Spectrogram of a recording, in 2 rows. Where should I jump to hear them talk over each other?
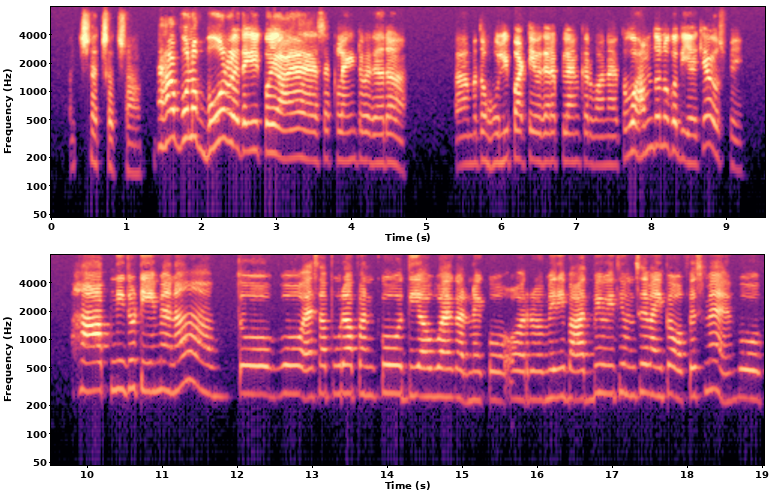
none

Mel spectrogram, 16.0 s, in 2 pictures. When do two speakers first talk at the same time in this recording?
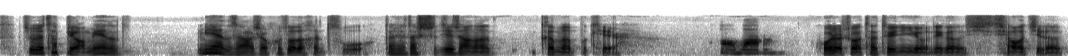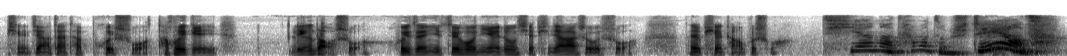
none

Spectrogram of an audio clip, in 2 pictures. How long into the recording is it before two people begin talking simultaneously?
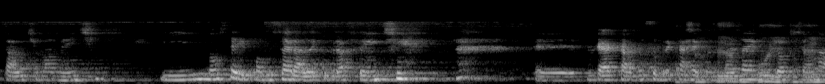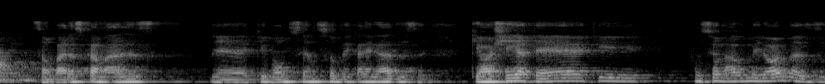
6.8 s

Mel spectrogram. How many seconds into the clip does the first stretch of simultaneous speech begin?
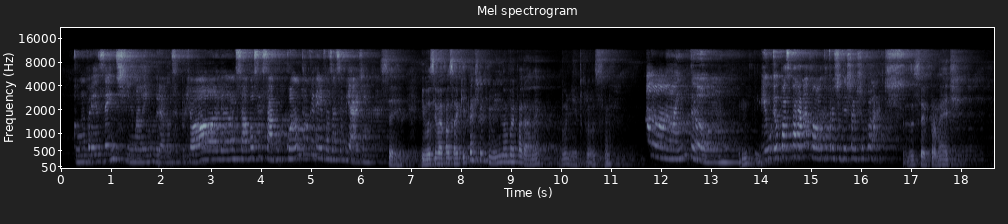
none

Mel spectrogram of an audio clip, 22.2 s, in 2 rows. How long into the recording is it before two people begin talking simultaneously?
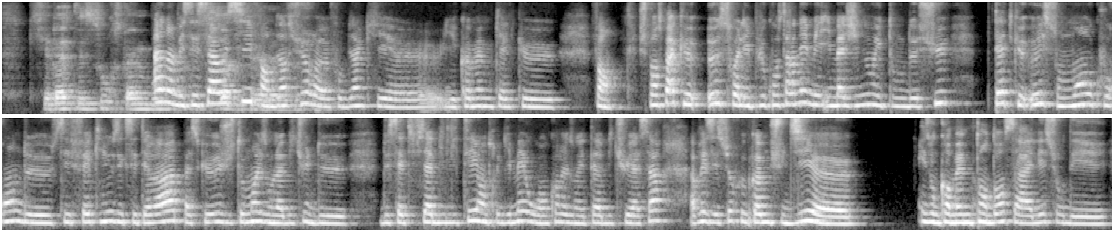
1.5 s

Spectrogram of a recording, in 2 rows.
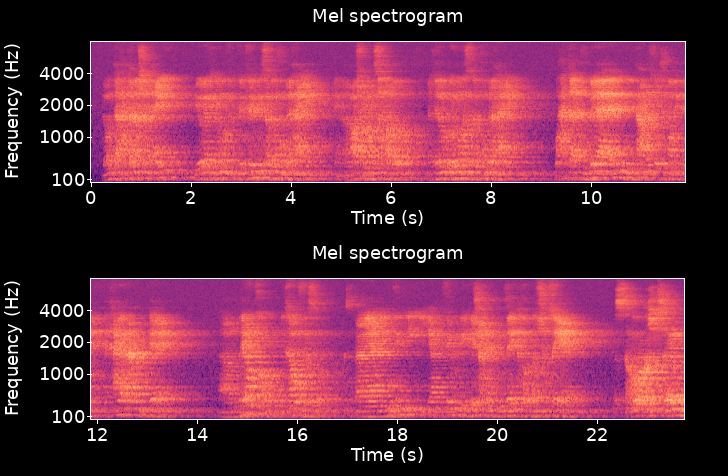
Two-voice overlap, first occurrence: none

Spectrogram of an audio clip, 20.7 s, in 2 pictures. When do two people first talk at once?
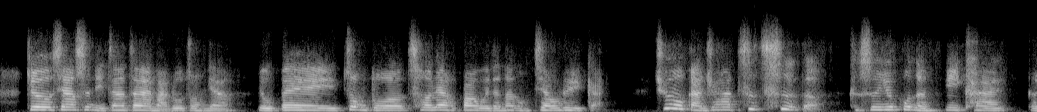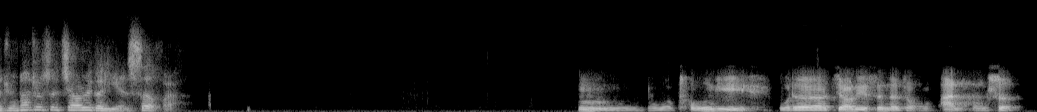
none

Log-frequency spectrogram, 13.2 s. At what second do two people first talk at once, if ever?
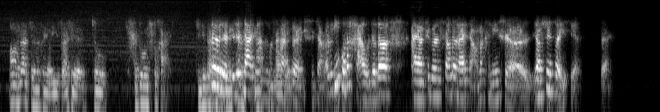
4.2 s

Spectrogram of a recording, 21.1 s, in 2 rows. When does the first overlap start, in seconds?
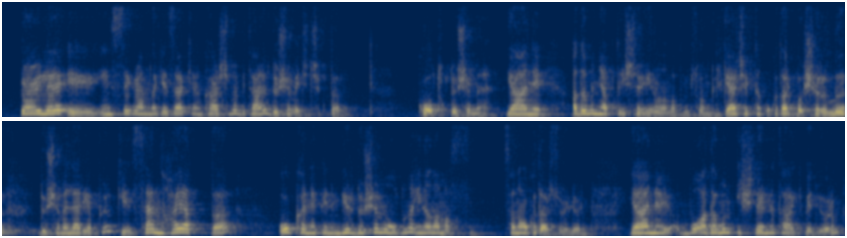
none

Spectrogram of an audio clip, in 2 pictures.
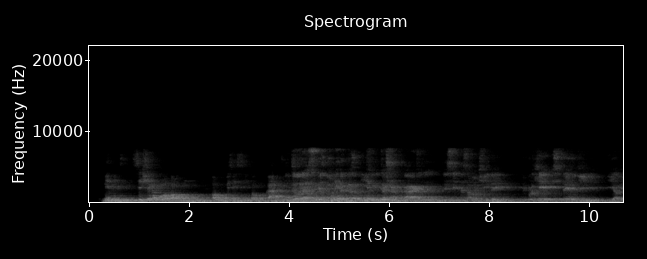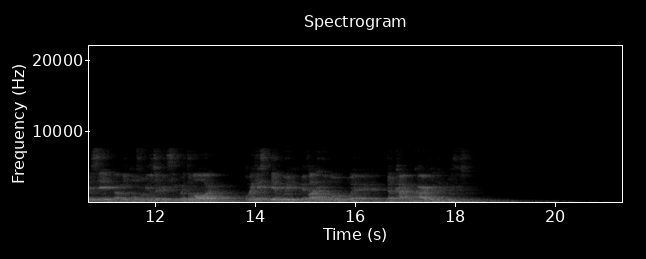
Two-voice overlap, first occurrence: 3.9 s

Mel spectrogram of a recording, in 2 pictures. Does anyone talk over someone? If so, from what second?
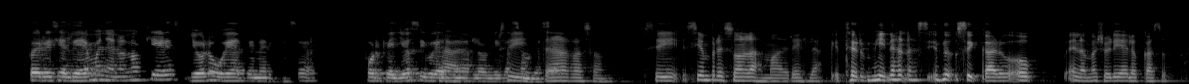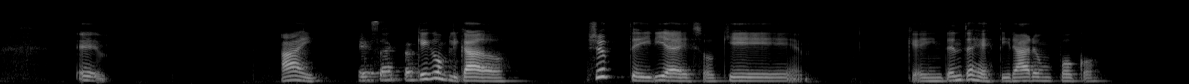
4.4 s

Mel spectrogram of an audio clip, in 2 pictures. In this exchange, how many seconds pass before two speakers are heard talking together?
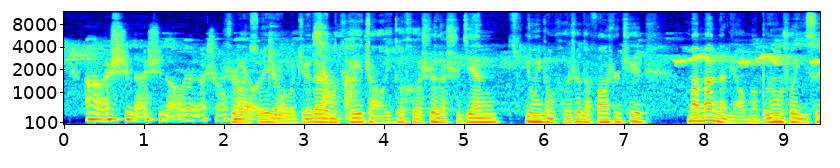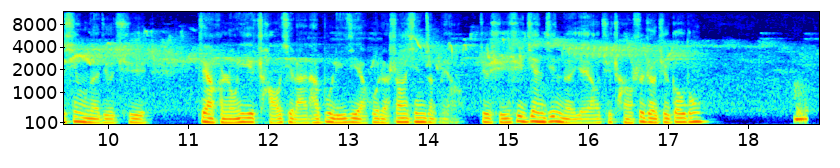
2.0 s

